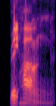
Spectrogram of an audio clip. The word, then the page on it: rehung: American English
